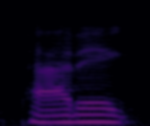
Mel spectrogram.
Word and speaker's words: Patek: How you pronounce it? Patek, Patek.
